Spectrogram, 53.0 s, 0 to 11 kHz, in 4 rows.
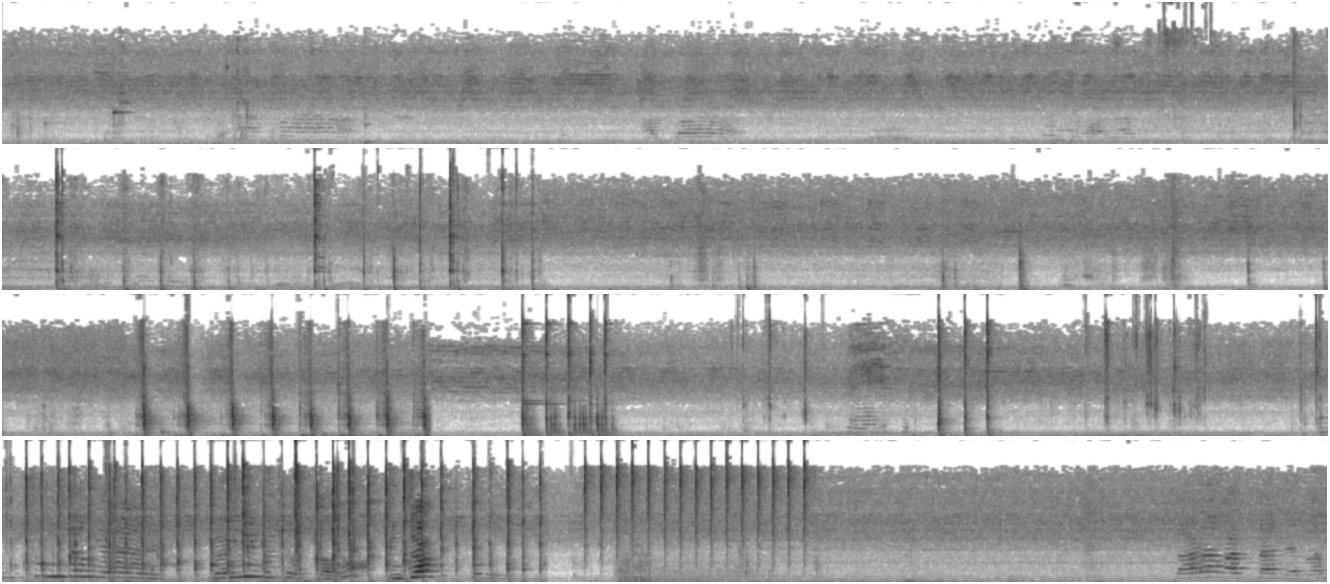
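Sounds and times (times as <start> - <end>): knife chopping on wooden board: 27.8 - 30.8.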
